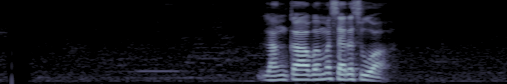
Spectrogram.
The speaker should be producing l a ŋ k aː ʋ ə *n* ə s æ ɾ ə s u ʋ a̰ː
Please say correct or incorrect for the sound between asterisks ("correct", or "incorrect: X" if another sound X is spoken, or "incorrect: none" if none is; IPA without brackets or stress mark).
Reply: incorrect: m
